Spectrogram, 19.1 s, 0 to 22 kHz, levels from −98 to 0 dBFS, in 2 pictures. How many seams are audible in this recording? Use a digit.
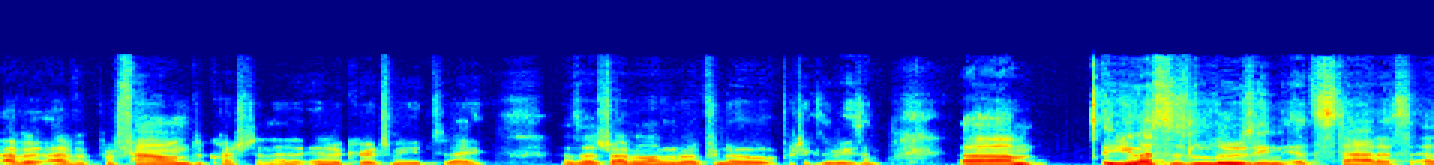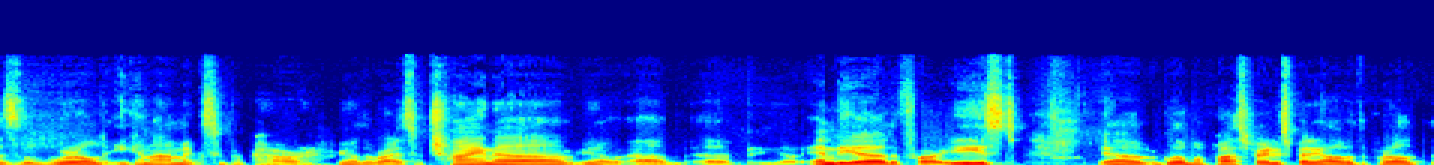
1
